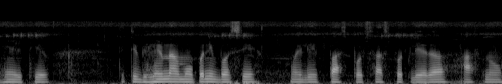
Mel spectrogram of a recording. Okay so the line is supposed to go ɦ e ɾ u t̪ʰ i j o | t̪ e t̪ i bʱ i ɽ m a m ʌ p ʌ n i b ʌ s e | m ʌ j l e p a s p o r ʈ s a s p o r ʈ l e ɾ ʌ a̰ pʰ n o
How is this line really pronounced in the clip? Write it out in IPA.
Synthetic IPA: ɦ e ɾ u t̪ʰ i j o | t̪ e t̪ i bʱ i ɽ m a m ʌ p ʌ n i b ʌ s e | m ʌ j l e p a s p o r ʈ s a s p o r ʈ l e ɾ ʌ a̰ pʰ n o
